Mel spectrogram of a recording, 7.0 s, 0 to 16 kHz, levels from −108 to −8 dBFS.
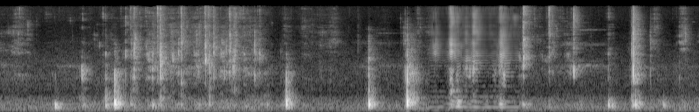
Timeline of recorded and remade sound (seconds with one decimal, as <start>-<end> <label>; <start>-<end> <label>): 0.0-4.3 recorded; 4.3-5.2 remade; 5.2-7.0 recorded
